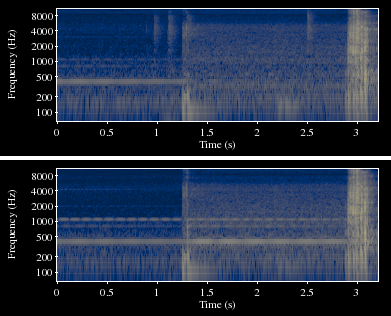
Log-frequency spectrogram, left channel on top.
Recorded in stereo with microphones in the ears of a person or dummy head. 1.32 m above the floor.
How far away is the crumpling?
About 0.8 m.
